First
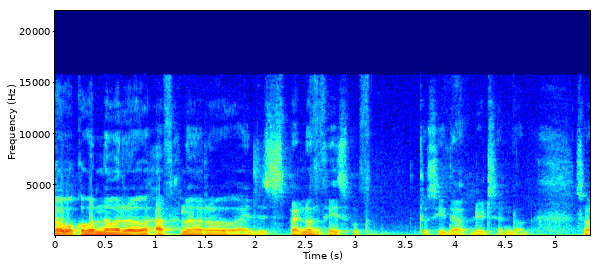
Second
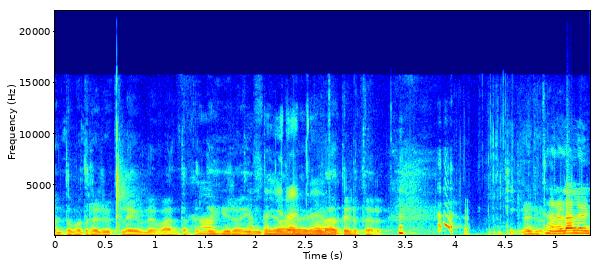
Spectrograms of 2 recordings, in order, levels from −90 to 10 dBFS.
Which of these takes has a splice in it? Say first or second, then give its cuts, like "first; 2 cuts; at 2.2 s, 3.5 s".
second; 1 cut; at 4.1 s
